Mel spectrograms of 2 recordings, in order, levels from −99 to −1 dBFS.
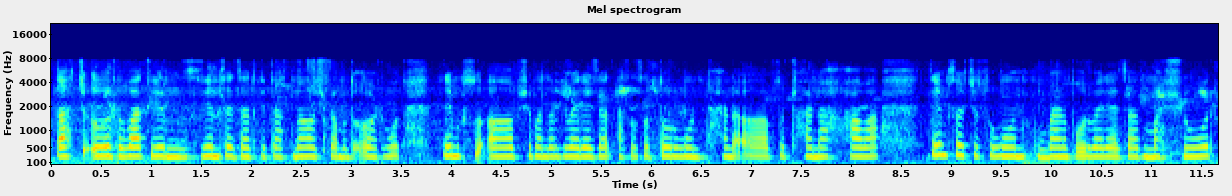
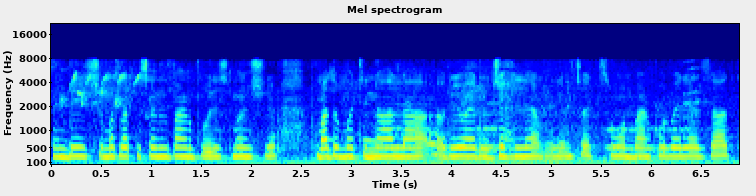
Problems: none marked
